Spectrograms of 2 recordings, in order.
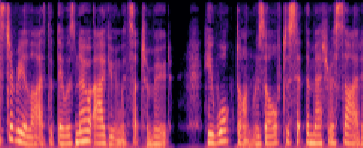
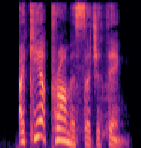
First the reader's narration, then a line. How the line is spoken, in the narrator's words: he cried angrily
